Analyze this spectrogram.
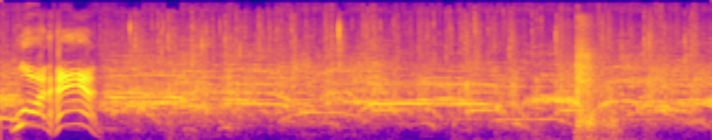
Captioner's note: crowd cheering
